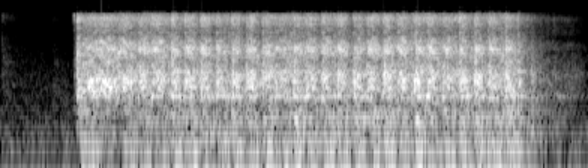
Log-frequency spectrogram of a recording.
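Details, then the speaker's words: Dodge Aspen with MSD ignition and rat-nest wiring, sitting nearly six years, driveshaft disconnected, no fuel but starting fluid poured in: about three seconds of even, rhythmic cranking that never catches; cranks but no start, no spark. "no hurry she's a no fire so I know we don't have fuel but I did attempt to put some juice down in there"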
